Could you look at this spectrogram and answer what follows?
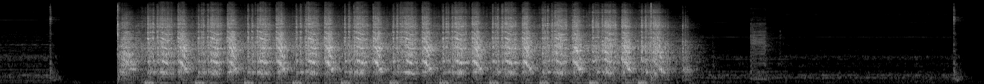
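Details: Suzuki KingQuad ATV with Copperhead VDI aftermarket ECU; about five seconds of even starter churning, roughly four compression beats a second, never catches; crank, no-start; maker blames weak charging system, dash dimming, battery dropping to 8V.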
